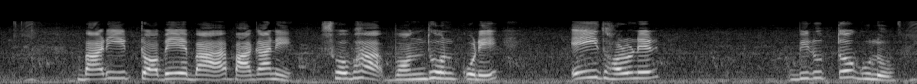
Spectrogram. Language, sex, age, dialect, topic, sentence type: Bengali, female, 18-24, Rajbangshi, agriculture, question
